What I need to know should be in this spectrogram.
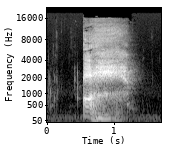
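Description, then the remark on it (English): A stand-up comedian takes a single loud slurping sip of water, lasting under a second, with quiet surroundings before and after and no talking. “Quick sip of water, folks.”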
